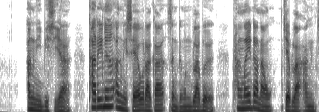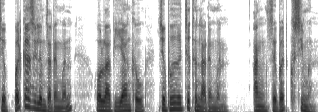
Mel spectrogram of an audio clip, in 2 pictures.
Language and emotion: Bodo, happy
